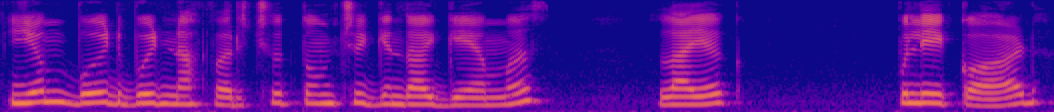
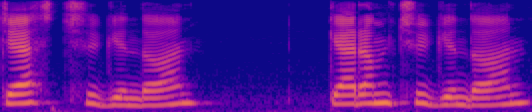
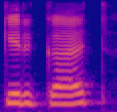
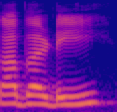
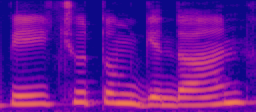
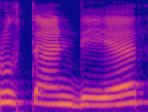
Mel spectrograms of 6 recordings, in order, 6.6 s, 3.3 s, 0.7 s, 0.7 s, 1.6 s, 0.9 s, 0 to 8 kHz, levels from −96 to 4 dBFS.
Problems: low volume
